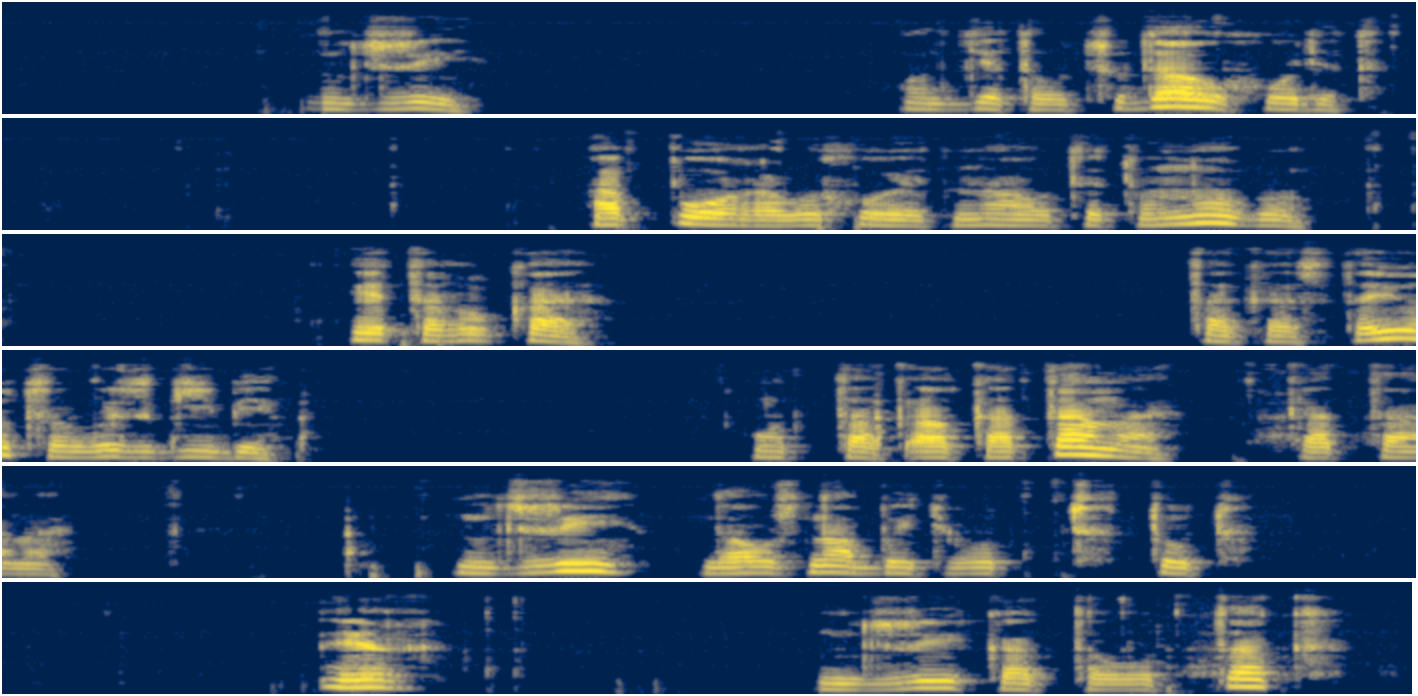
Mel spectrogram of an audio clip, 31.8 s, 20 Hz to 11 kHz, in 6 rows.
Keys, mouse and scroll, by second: 0.9 g, 5.1 middle click, 7.1 click, 7.6 middle click, 8.2 g, 11.6 click, 12.2 g, 19.6 click, 20.5 middle click, 22.5 g, 26.1 middle click, 27.5 r, 28.8 g, 30.9 middle click.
